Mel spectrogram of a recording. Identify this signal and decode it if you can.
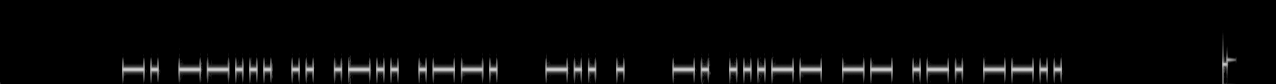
Morse code, heard as a keyed tone, about 17 wpm, 700 Hz. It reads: N7ILP DE N3MRZ
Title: USA Callsign DE Callsign - 5 Characters - 17wpm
